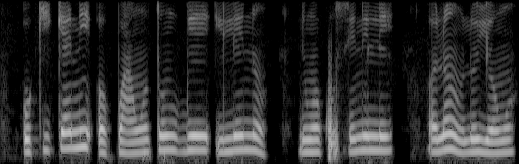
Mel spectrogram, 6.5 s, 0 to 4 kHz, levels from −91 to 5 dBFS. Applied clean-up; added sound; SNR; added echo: none; none; none; none.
